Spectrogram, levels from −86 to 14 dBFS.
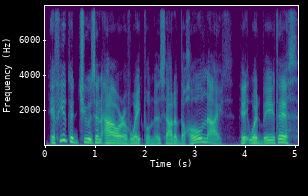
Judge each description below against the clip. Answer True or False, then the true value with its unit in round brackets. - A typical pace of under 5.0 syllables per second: True (4.6 syllables/s)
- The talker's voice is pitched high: False (145 Hz)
